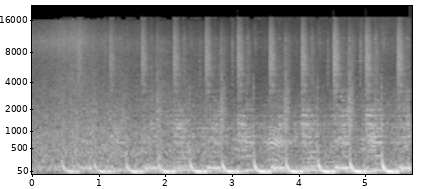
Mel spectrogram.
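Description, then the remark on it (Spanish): Wind and ocean waves make a steady, hissing roar, broken by frequent low, rumbling gusts that buffet in an irregular rhythm. No voices are heard. “Hay como mucho viento, ¿viste? Hay, hay mucha ola, mucho viento, pero da, ¿eh?”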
